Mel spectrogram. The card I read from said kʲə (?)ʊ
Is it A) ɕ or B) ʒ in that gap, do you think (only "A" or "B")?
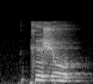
B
